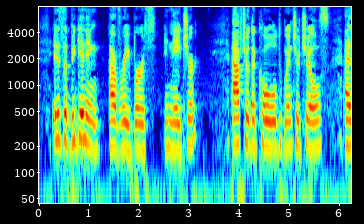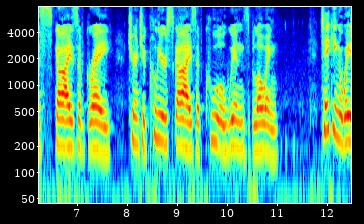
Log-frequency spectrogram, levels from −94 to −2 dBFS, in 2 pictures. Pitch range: 185-225 Hz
